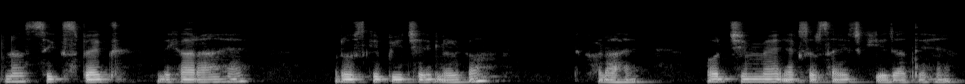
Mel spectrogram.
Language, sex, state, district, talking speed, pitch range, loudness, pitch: Hindi, male, Bihar, Jahanabad, 125 wpm, 110-120 Hz, -24 LUFS, 115 Hz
